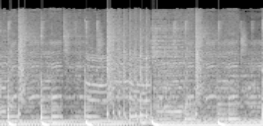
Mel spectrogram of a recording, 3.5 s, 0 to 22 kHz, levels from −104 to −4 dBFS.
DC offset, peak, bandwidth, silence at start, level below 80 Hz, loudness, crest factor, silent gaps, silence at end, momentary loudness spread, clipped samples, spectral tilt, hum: under 0.1%; 0 dBFS; 17 kHz; 0 s; -12 dBFS; -11 LUFS; 10 dB; none; 0 s; 3 LU; under 0.1%; -4 dB/octave; none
